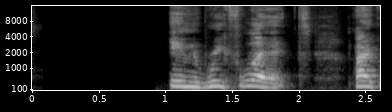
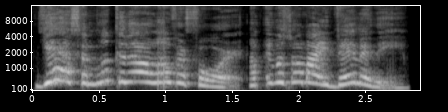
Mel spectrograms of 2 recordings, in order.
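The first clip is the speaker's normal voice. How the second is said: put-on high whiny kid answer; a child insisting she searched everywhere; stepdaughter voice; 9 semitones higher than usual. Stepdaughter answering Nisha impatiently, high whiny child voice. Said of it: "I'm like".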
